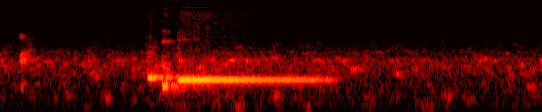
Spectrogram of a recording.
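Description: A single chime-like tone about a second in, held for just over a second and fading away.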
